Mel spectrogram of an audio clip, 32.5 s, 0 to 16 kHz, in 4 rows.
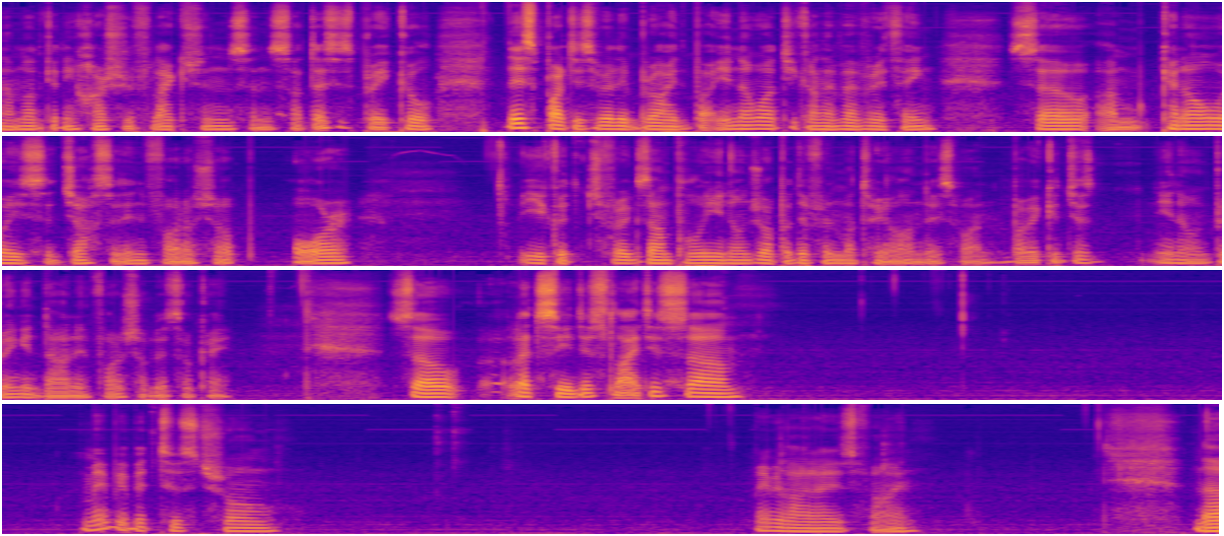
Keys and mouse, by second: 22.9-27.3 drag, 28.0 s, 32.1-32.5 middle drag.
